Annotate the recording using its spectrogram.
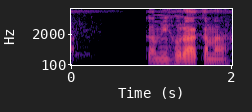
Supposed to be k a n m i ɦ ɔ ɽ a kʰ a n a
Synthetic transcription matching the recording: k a m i ɦ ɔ ɾ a k a n a

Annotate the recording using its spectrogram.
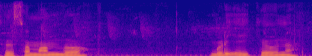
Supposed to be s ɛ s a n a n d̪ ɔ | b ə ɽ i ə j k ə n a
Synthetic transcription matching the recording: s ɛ s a m a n d̪ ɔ | b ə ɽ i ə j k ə n a

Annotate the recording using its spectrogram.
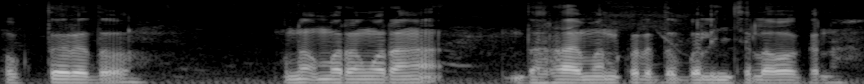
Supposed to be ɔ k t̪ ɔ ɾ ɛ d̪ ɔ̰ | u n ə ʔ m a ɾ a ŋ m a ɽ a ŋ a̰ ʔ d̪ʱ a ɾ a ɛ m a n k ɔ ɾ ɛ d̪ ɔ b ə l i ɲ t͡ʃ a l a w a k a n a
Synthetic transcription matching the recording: ɔ k t̪ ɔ ɾ ɛ d̪ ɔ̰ | u n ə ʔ m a ɾ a ŋ m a ɾ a ŋ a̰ ʔ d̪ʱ a ɾ a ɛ m a n k ɔ ɾ ɛ d̪ ɔ b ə l i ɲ t͡ʃ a l a w a k a n a

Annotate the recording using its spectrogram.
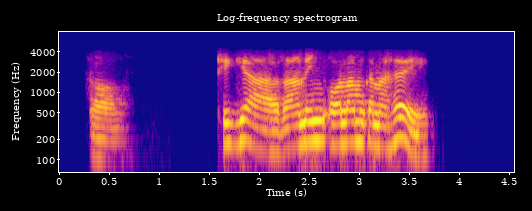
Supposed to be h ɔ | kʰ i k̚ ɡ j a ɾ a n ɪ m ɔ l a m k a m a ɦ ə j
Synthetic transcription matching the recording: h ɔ | ʈʰ i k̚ ɡ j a ɾ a n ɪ ɲ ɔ l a m k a n a ɦ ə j

